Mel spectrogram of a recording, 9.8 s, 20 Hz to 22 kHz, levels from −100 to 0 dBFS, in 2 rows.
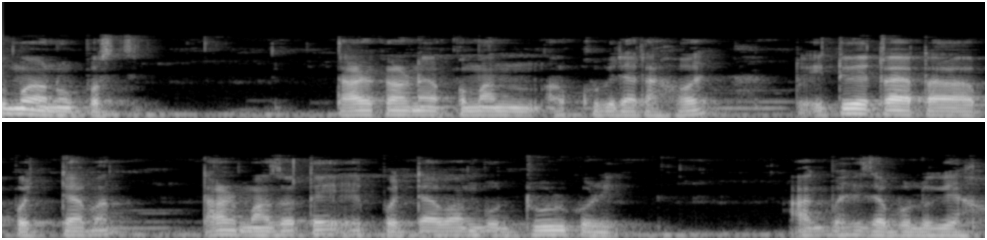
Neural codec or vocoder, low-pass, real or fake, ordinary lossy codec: none; none; real; none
